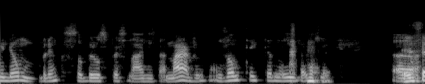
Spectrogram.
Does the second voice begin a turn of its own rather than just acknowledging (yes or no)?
yes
